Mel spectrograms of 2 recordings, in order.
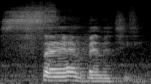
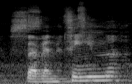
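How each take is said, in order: First: Slow "seventy" with a long, punched SE; stress on SE. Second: Put-on slow, high "seventeen" with a long TEEN; stress on TEEN. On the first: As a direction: hold the first syllable of "seventy". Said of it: "you need to stress out on". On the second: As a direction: draw out the last syllable of "seventeen". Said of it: "the teen sound is, like, stressed out". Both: Shown as a demonstration.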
